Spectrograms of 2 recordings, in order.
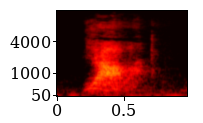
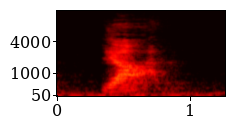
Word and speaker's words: Ja: Ja is actually how it's pronounced, right? Ja.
